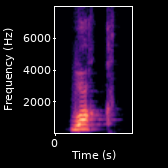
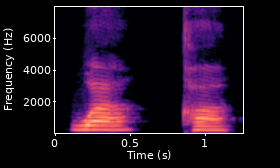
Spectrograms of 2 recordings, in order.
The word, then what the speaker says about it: وقت: The first is that it's a unique sound that does not exist in many languages. Let's listen to how it's pronounced in the word time in Standard Arabic. وقت وقت The second aspect is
